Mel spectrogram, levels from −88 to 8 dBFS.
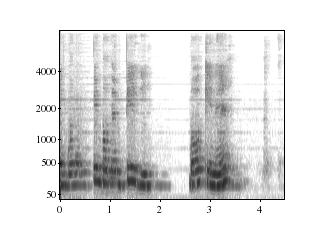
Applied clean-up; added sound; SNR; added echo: neural separator model SepFormer DNS4.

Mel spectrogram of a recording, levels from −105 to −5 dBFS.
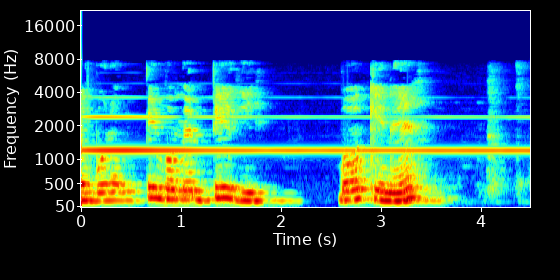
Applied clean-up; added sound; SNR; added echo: none; Wind instrument, woodwind instrument; 9 dB; reverberation time 0.4 s.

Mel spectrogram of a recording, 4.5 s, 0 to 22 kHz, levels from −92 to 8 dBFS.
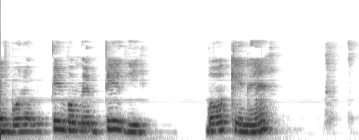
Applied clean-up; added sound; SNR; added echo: neural mask model DeepFilterNet 3.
